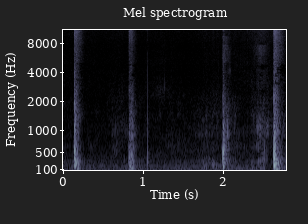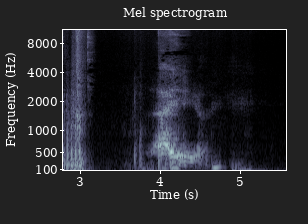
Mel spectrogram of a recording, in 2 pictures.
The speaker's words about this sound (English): A bunch of these recordings, like the next one, start with a bunch of creaking sounds. That's the bed. Most of my speech is preceded by creaky tossing and turning, 12:37 a.m.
